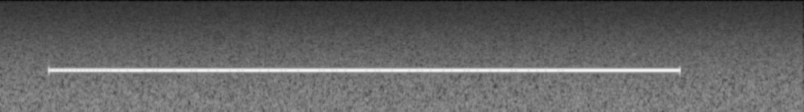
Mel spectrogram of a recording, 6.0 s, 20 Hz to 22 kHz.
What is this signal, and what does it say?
PSK31 (31.25 baud), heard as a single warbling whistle, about 1700 Hz.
